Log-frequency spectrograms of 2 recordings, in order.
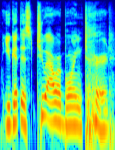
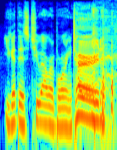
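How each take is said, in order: First: The sentence is read at a calm, even volume. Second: The sentence is read loudly, with strong emphasis. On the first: The speaker calls it wrong. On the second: The speaker calls it right.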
